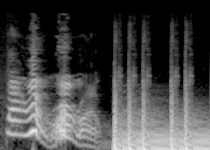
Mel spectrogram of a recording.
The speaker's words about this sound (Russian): Собака сидит с нами. Вот она сидит, собака.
